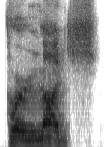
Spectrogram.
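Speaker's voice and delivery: a lightly voiced growl of a monster; a hint of a menacing growl. A narrator's reading. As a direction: rumble it out as a hungry giant, mildly. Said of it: "Agrias growled".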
